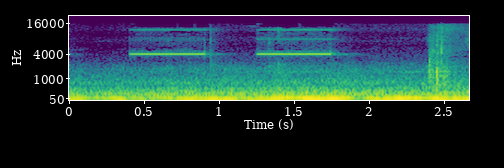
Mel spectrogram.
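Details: Philips GC7703 steam iron after replacing the water pump, clean button held 5 seconds; two evenly spaced half-second high beeps then a handling knock, normal clean-cycle start beep before the pump delivers water.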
